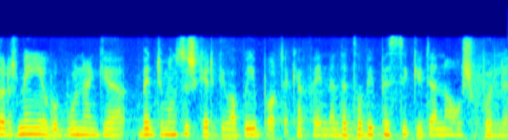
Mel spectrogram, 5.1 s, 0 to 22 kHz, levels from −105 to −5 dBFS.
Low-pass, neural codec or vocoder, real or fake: 7.2 kHz; codec, 16 kHz, 0.5 kbps, X-Codec, WavLM features, trained on Multilingual LibriSpeech; fake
